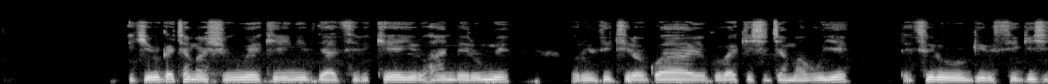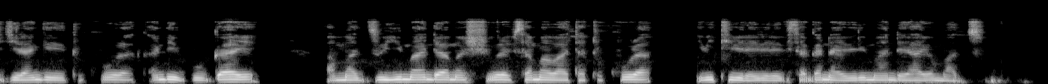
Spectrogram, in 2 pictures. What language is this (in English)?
Rundi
